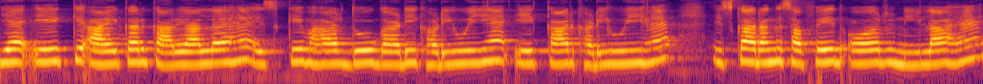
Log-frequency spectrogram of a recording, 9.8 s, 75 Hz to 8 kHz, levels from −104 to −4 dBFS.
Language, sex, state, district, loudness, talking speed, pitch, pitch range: Hindi, female, Jharkhand, Jamtara, -17 LUFS, 140 wpm, 245 Hz, 235-260 Hz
